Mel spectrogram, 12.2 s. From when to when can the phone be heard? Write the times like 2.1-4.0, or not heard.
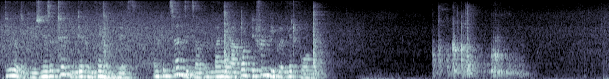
not heard.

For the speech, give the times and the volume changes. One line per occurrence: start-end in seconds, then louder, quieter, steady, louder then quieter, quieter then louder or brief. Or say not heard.
0.1-6.2 steady.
